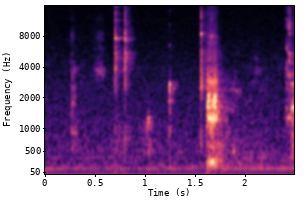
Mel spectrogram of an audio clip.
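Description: A few faint, scattered small clicks from the soft copper wire and wire-wrapped pendant being handled in the fingers.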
